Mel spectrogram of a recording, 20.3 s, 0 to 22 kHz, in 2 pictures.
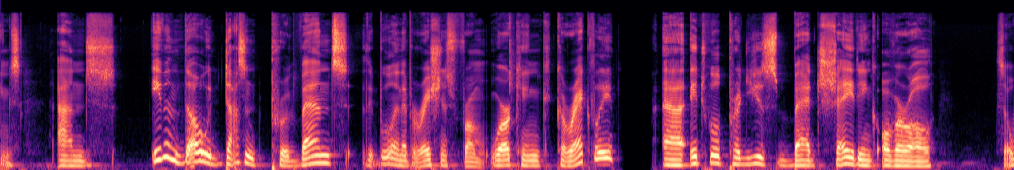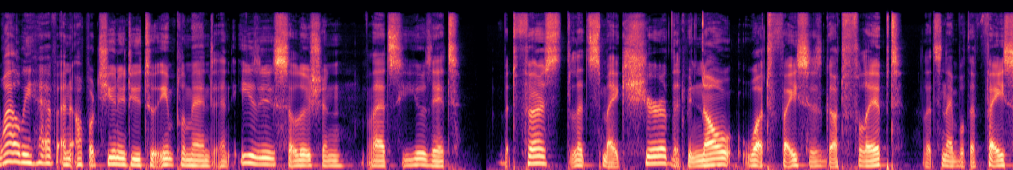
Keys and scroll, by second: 0.8 alt+g, 9.4 Tab, 11.9 alt+a.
